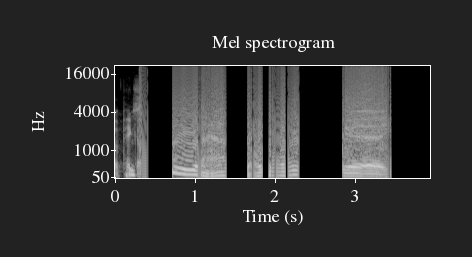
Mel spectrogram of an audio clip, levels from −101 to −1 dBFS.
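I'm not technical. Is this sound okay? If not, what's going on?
No. Low bit depth without dither runs from 0.3 s to the end: the speech sounds grainy and gritty throughout, with the grit almost as loud as the voice. It is likely stored in only about 3 bits, each moment rounded to a few coarse steps.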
